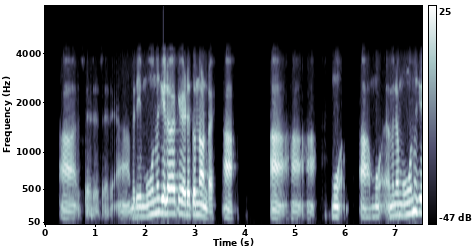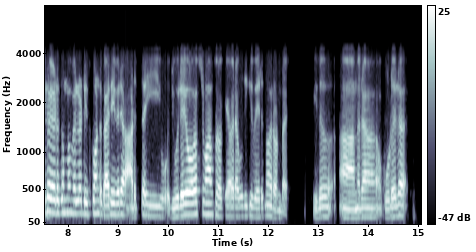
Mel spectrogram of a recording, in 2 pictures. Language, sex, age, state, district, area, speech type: Malayalam, male, 45-60, Kerala, Pathanamthitta, rural, conversation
